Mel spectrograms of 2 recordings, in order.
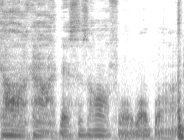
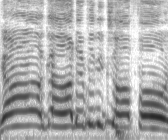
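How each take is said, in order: First: Much softer, lower groaning lament; soft mock-gloomy grumble; mock villagers despairing. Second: Much higher, louder panicky wail; high loud mock-distraught cry. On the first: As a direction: moan it like dismayed neighbours. Villagers despair at the new ruler. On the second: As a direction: wail like someone losing it. Someone panicking at bad news.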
